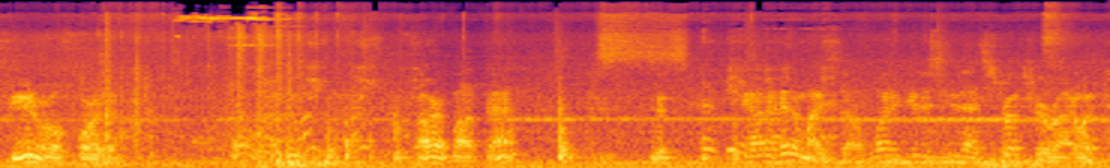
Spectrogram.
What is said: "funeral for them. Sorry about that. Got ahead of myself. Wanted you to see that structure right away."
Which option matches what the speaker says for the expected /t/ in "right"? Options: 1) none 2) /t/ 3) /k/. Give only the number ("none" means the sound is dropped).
1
